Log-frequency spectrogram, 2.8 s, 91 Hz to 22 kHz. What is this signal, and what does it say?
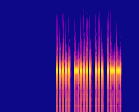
Morse code, heard as a keyed tone, about 39 wpm, 700 Hz. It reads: 56SW
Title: Four Challenging Letter-Number Combinations 40wpm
